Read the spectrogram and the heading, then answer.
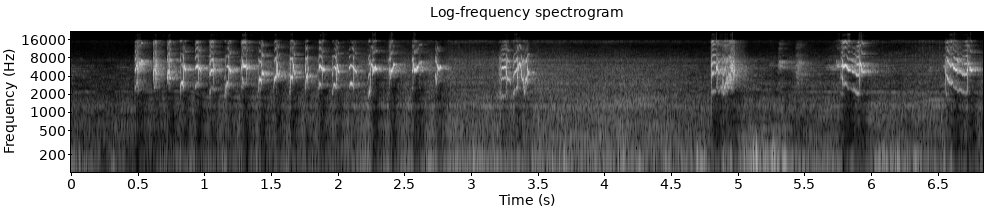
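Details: Energetic young lovebird chattering to provoke other lovebirds to sing more: a fast run of sharp, high chirps repeated several times a second, then separate shrill squeaky bursts over a faint low hum.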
